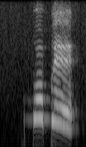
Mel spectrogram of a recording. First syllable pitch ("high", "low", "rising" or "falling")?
high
